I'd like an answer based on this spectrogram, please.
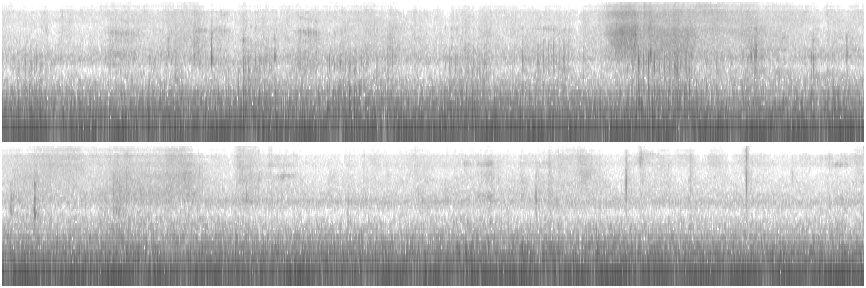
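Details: An orange tabby cat with a hoarse voice, come to be petted, purrs in a steady, deep, rumbling drone close up.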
